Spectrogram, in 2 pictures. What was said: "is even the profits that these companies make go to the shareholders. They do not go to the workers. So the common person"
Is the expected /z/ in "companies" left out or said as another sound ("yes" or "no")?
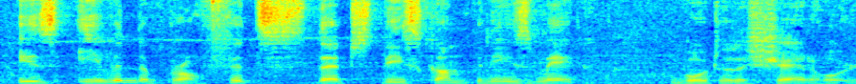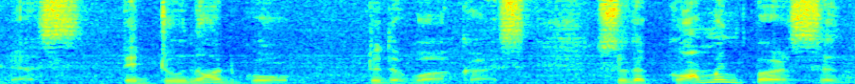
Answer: no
